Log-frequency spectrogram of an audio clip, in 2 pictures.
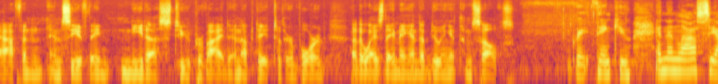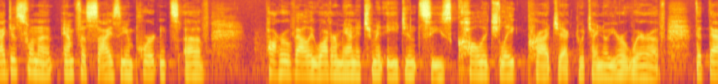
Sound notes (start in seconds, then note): none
